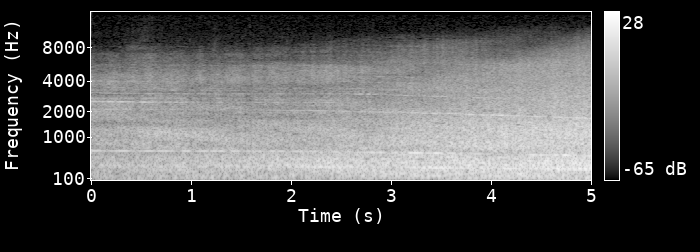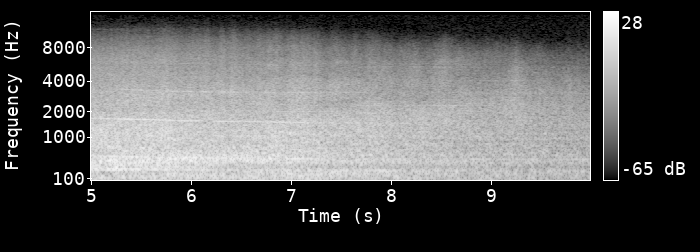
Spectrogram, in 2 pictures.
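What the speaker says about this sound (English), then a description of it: "It is an Airbus. It is it's play 460, arriving from Reykjavik, Iceland." An Airbus airliner landing at Schiphol airport, arriving from Reykjavik, its engine roar steady and broadband, swelling louder as it passes overhead mid-way and then easing off, with no voices.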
